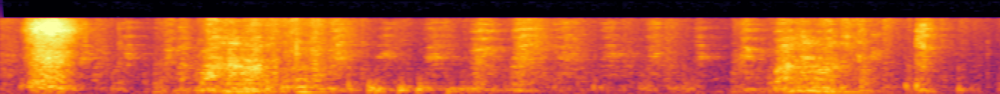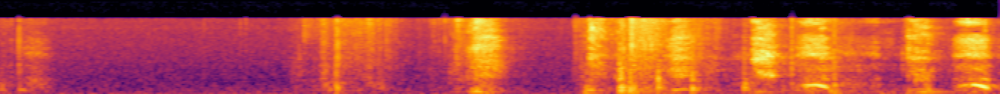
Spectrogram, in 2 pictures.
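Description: A dog panting close to the microphone in short noisy bursts, with a quieter pause about halfway through.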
